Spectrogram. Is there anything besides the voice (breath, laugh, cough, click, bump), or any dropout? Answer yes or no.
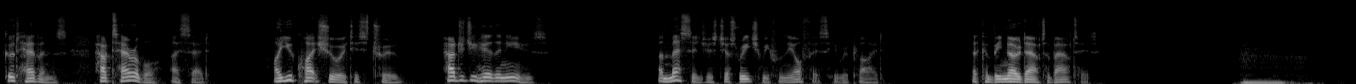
yes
